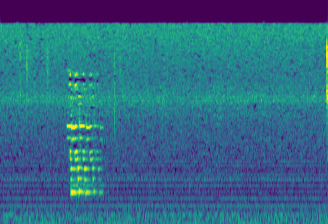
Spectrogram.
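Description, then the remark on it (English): A short electronic chirp from a device as a card is put into it, a bright harmonic beep lasting under half a second, rises once above a steady low hum and background noise, then the hum continues alone. “But basically, when I put my card in, you heard a little chirp, and I'm going to take it back out.”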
